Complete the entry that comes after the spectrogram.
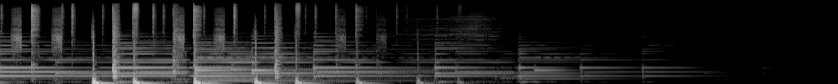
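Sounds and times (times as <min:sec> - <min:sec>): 
pop music: 0:00.0 - 0:04.9.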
